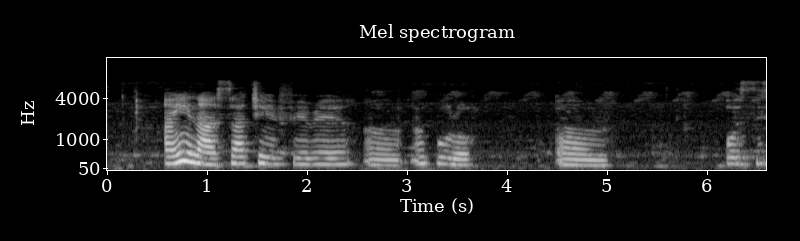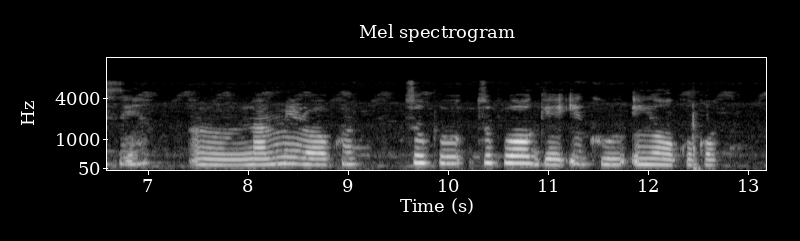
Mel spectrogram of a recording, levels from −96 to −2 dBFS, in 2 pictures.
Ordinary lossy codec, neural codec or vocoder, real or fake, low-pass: AAC, 96 kbps; none; real; 7.2 kHz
